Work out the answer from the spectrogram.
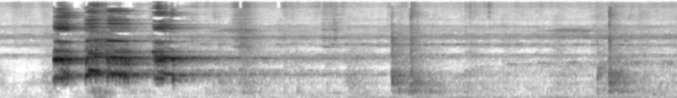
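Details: Young hybrid junglefowl rooster giving one short, loud, hoarse crow in a few rising and falling segments, followed by steady background hum and two fainter thuds.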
